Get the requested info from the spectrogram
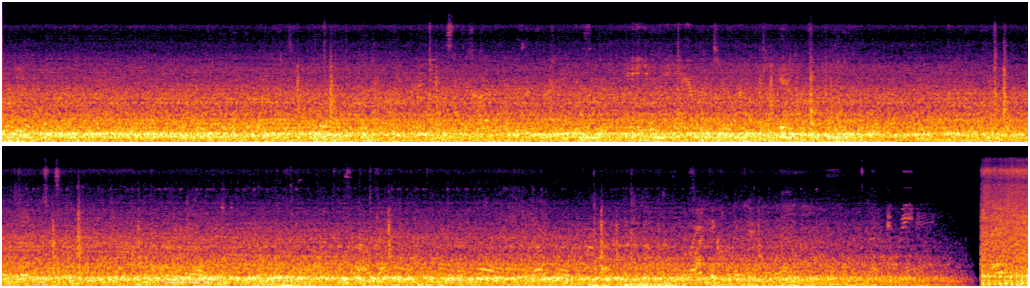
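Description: Tour minibus engine and road noise heard from inside the cabin while driving, a steady rumble that fades out at the very end.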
